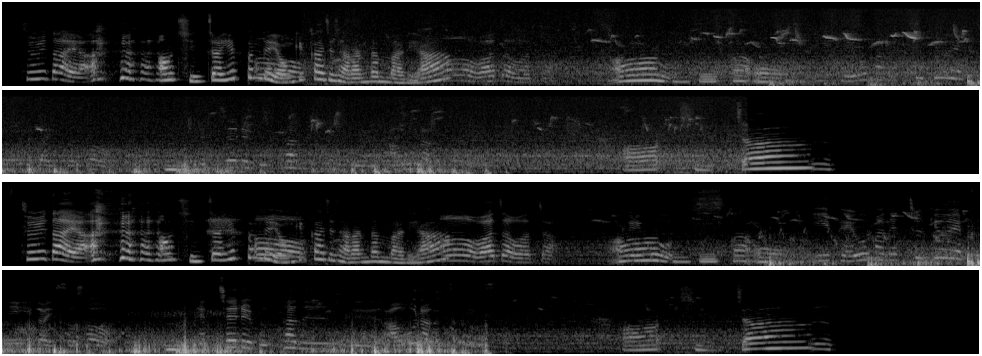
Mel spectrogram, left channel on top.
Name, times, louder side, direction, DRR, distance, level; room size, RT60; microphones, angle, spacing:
voice 1, 0.2-1.6 2.1-3.1 4.4-5.6 6.3-7.8 8.1-10.9 11.4-14.9 17.8-18.1, right 4 dB, 60° right, 0.6 m, -40 dB
voice 2, 1.6-4.5 6.1-8.1 11.4-11.8 15.7-17.9, left 3 dB, 25° left, 0.5 m, -35 dB
sound 1, 3.0-17.3, left 10 dB, 85° left, 0.3 m, -45 dB
sound 2, 7.4-14.6, right 7 dB, 90° right, 0.3 m, -35 dB
2.7 x 2.0 x 2.5 m
head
